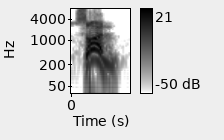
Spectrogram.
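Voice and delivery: a hint of a barking father; mildly gruff dad. A narrator's reading. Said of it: "barked Despereaux's father".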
